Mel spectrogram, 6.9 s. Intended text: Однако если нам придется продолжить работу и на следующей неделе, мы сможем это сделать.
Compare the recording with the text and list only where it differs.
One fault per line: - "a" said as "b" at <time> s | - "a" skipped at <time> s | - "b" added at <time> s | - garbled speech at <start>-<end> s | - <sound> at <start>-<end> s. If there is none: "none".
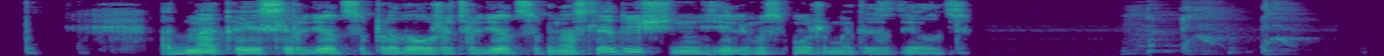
- "нам" skipped at 1.4 s
- "работу" said as "придется" at 2.3 s
- cough at 5.6-6.6 s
